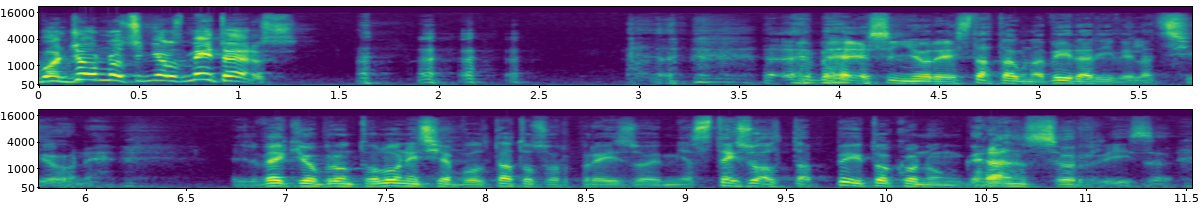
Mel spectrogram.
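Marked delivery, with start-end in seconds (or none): 0.0-1.3 much higher, much louder bellowed shout. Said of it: "Con una voce che si sentiva fino a New York ho urlato ancora".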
